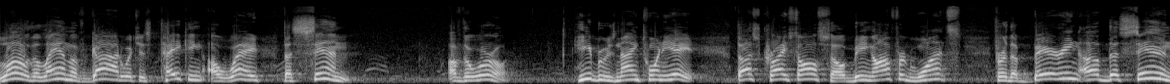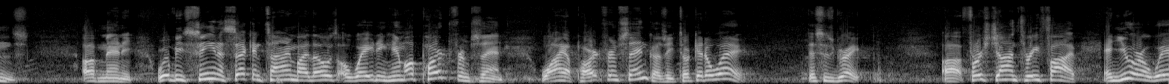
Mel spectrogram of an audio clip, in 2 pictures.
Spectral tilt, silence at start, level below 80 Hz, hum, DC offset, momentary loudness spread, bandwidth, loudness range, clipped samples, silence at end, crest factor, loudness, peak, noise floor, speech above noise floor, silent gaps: -6 dB/octave; 0 s; -66 dBFS; none; under 0.1%; 7 LU; 16 kHz; 3 LU; under 0.1%; 0 s; 14 dB; -16 LUFS; -2 dBFS; -41 dBFS; 26 dB; none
